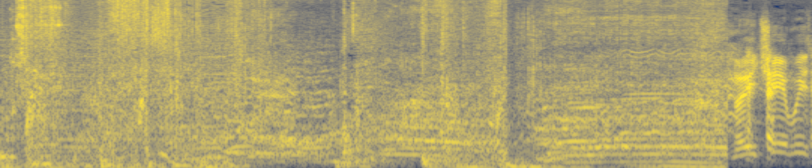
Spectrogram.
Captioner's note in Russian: Звук выстрела из арбалета и хрип животного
